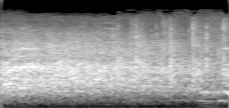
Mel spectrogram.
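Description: Audience laughing and applauding together.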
